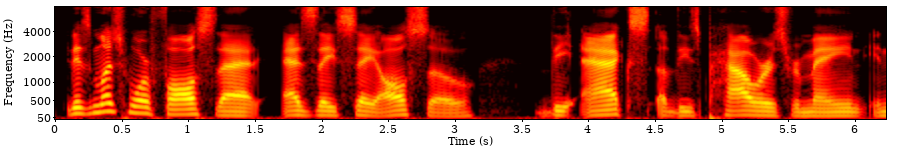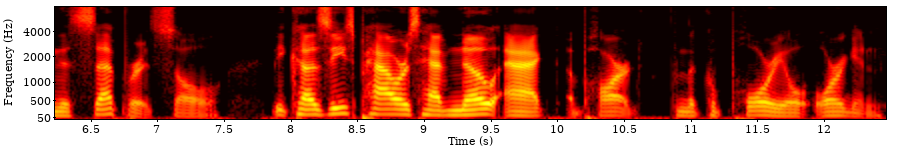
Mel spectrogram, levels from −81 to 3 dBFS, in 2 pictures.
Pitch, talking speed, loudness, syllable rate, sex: 115 Hz, 150 wpm, -23 LUFS, 4.3 syllables/s, male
